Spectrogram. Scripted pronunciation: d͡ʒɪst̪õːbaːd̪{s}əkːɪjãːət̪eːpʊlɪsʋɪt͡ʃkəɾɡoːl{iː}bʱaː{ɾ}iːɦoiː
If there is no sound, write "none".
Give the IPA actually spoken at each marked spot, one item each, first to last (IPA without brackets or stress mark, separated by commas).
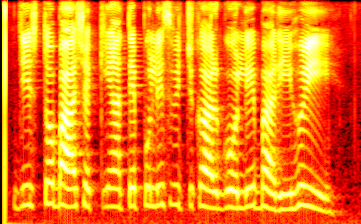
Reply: ʃ, iː, ɾ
